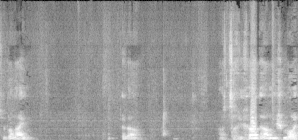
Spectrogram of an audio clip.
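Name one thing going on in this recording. An elderly man speaks with animation into a microphone, pausing between phrases.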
